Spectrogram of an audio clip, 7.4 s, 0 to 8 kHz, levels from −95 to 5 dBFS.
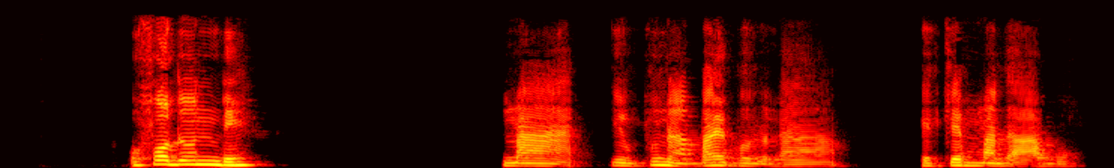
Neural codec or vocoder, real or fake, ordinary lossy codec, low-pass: codec, 44.1 kHz, 1.7 kbps, Pupu-Codec; fake; MP3, 64 kbps; 7.2 kHz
